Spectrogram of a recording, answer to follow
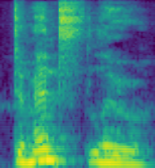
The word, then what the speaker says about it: Dementlieu: Nope. Dement. Liu. Like lieutenant, Dave. Dementlieu. Dementlieu. That's how I'm pronouncing it.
